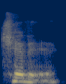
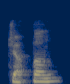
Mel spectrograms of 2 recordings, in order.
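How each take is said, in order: First: It is said in Shanghainese. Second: It is said in southern Fujian Min.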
